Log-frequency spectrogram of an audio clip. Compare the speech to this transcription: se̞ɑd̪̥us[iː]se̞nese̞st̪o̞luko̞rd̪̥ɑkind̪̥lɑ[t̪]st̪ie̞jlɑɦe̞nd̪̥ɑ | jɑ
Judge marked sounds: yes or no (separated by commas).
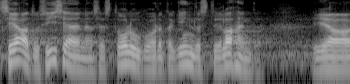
no, no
